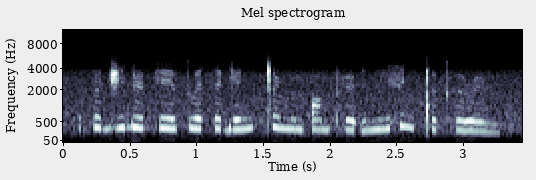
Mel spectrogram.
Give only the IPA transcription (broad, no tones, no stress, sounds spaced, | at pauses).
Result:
θ ɵ d͡ʒ i ɗ ø k e tʷ ɛ θ ɛ ɡ e ŋ ǀ ø m ø m ʔ ɑ m pʰ ø ʔ i m i s e ŋ ǃ ɵ kʰ ɵ ɹ ø m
